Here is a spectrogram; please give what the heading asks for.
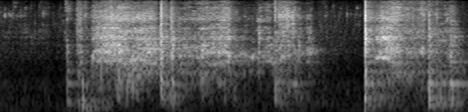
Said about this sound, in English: So I'm just going to boil this vigorously like this until it gets really, really thick again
